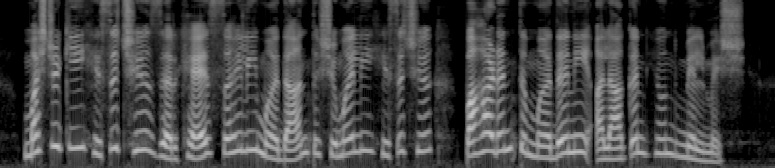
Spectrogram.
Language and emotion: Kashmiri, neutral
